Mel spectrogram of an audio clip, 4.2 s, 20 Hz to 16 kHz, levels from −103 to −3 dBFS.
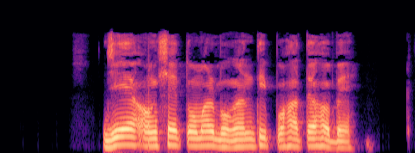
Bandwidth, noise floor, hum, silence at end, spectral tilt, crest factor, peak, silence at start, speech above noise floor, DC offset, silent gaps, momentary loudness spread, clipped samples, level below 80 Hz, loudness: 8 kHz; -62 dBFS; none; 0.65 s; -6 dB/octave; 14 dB; -2 dBFS; 1.05 s; 49 dB; under 0.1%; none; 7 LU; under 0.1%; -54 dBFS; -14 LUFS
